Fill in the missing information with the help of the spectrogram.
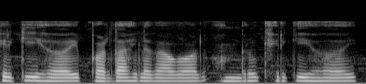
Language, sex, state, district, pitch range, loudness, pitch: Magahi, female, Jharkhand, Palamu, 155-165 Hz, -20 LUFS, 160 Hz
